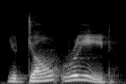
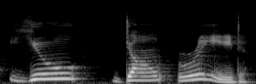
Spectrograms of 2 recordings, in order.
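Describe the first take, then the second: First: Slow but joined-up sentence; repeat-after-me model. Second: Very slow, long gaps between words; repeat-after-me model. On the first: Teacher repeats the negative for students, slow and connected. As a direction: say it slowly as one phrase for learners. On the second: Teacher asks students to repeat the negative, very slowly. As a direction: draw out every word for learners to copy. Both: Shown as a demonstration. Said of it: "repita comigo aqui".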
